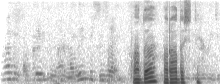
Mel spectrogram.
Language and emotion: Russian, neutral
